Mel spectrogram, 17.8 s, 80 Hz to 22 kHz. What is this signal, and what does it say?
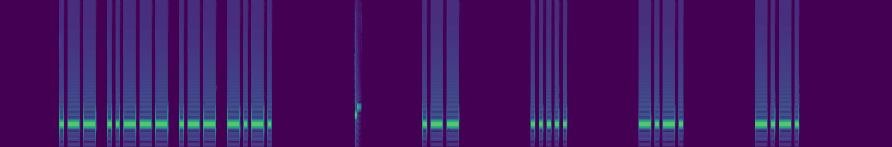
Morse code, heard as a keyed tone, about 15 wpm, spaced as for 8 wpm, 700 Hz. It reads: W2WC W5CC
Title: USA Call Signs - 4 Characters - 6x Character Spacing - 15wpm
